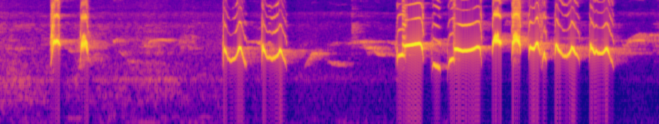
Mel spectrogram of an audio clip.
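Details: Oriental magpie-robin song: two short whistled notes, then a brief warbled phrase, then a long run of bright, quickly repeated whistles and trills lasting over two seconds, loud against a quiet background.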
